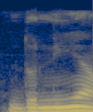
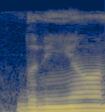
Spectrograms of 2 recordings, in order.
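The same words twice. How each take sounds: First: Said in the usual way. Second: "दुनिया" wrongly ending in a nasal aan; नाक से उच्चारण. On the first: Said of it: "दुनिया होता है". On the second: Shown as a demonstration. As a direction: say "दुनिया" with the last vowel through the nose. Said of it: "दुनिया नहीं होता". ("दुनिया" का गलत अनुनासिक अंत)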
